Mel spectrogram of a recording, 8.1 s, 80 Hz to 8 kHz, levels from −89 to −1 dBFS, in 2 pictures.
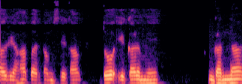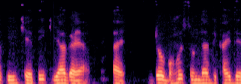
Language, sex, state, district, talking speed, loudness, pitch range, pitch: Hindi, male, Chhattisgarh, Balrampur, 150 wpm, -19 LUFS, 115-125 Hz, 120 Hz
